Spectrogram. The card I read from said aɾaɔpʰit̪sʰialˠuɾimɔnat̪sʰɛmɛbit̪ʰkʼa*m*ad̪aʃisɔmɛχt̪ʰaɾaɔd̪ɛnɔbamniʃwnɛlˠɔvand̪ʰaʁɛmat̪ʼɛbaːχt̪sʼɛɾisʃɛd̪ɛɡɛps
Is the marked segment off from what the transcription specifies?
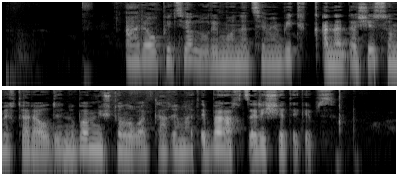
yes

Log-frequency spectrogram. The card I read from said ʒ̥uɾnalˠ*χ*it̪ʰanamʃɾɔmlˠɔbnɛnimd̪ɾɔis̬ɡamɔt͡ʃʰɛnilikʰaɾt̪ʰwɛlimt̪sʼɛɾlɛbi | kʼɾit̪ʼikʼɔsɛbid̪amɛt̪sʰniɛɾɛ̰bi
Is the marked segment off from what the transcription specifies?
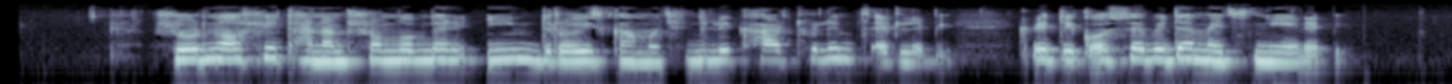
yes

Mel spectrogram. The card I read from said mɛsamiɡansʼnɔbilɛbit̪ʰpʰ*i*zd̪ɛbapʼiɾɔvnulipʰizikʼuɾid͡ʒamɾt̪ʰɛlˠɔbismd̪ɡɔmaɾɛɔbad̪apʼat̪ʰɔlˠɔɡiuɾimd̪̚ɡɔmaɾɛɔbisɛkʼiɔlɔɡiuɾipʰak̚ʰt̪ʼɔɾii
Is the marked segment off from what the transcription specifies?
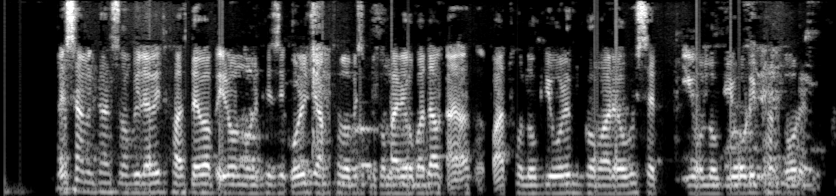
yes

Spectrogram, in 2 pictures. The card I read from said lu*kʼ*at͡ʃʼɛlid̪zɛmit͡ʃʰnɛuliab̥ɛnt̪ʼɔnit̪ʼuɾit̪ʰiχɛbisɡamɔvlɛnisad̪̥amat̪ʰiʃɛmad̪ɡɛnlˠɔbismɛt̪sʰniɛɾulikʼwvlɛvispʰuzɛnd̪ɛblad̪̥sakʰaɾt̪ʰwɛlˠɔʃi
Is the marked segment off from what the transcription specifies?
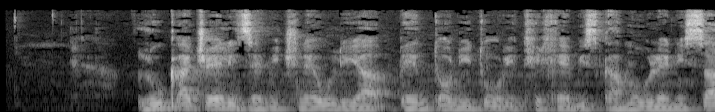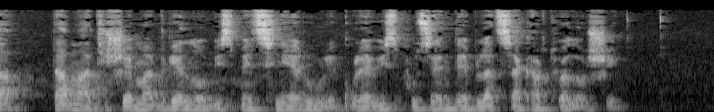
no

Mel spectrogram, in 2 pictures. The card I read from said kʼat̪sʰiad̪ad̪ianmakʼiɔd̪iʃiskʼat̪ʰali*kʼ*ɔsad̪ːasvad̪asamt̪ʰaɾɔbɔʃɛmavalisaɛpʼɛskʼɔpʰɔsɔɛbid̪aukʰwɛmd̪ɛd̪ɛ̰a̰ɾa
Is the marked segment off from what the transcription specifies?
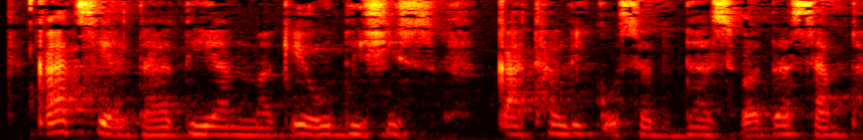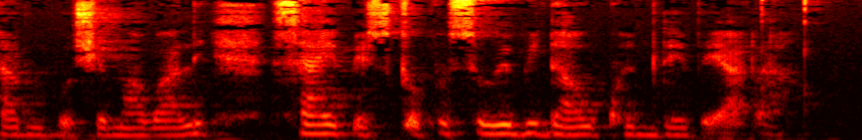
no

